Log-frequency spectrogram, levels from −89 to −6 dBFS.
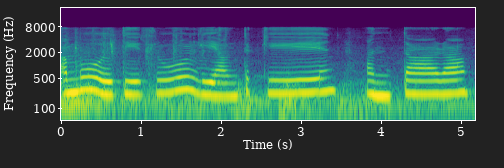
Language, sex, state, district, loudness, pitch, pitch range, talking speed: Mizo, female, Mizoram, Aizawl, -13 LUFS, 225 Hz, 210-235 Hz, 95 wpm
